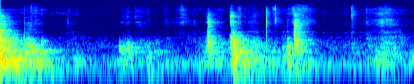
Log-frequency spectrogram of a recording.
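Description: Steel hold-down clamps being set and tightened on square steel tubing on a steel fixture table: a few light metal knocks and clicks about two and three seconds in, with quiet between.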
